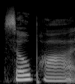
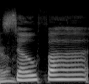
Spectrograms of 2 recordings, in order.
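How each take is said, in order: First: The middle consonant is a plain P sound. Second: The middle consonant is an F sound. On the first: The speaker calls it right. "the H is silent" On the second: The speaker calls it wrong. "They were just like"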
